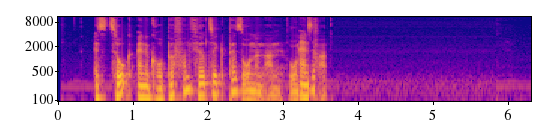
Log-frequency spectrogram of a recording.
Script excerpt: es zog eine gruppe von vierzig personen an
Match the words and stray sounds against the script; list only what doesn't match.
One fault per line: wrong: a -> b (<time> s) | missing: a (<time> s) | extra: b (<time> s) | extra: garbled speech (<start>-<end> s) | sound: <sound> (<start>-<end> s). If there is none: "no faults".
extra: garbled speech (3.1-3.6 s)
